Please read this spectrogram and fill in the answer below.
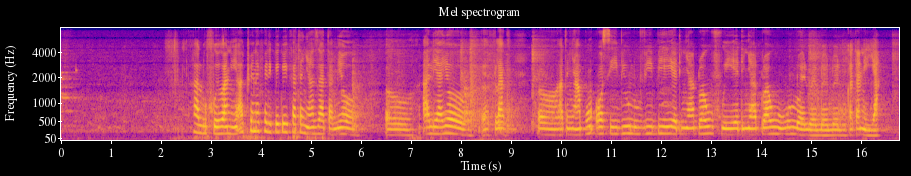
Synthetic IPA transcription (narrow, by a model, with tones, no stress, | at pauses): a˨lu˨fu˨e˨wa˨nĩ˨a̰˨t͡ʃu˦ɛ˦nɛ˦fɛ˦di˨k͡pe˦k͡pe˦ka˦t̪ã˦ɲ˨ã˨˦za˦˨t̪a˨mĩ˦ɔ˦˨ | a˨li˦a˨jɔ˦ɛ˨fla˦ɡ | a˨t̪ɔ˨ɲã˨bʊ̃˦ʔɔ˦si˦bi˦wo˦lu˨vi˦e˦bi˦e˦jɛ˨dɪ˨ɲã˨ɖʊ˦a˦wo˦fu˨e˨jɛ˨ɖɪ˨ɲã˨dʊ˦a˦wo˦wo˦lɔ˨ɛ˨lo˨ɛ˨lʊ˨ɛ˨lo˨ɛ˨lo˨ka˦t̪ã˦nĩ˨ja˦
